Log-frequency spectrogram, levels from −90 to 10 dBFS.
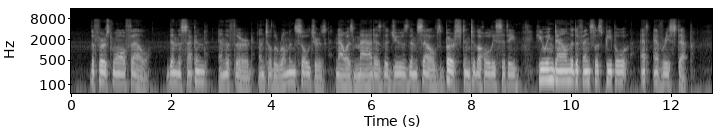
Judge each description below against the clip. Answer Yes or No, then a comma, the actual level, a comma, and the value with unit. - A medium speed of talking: Yes, average, 160 wpm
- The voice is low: Yes, low, 105 Hz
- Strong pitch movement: No, average, 3.4 semitones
